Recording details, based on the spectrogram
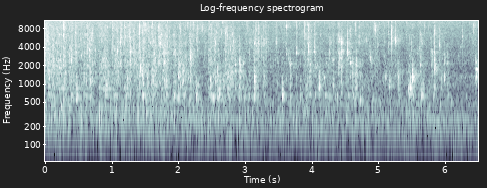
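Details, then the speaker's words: Neonatal water-seal chest drain set-up: steady gentle bubbling and gurgling in the suction control chamber after wall suction is turned on; gentle, not big, bubbling is the desired setting. "then we're going to turn our wall section on and you're going to notice this when you turn the section on what you want is just a gentle you don't want big bubbly"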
